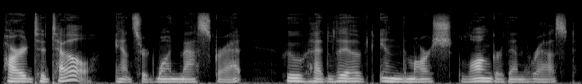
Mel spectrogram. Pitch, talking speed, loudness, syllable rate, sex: 125 Hz, 165 wpm, -22 LUFS, 4.3 syllables/s, female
